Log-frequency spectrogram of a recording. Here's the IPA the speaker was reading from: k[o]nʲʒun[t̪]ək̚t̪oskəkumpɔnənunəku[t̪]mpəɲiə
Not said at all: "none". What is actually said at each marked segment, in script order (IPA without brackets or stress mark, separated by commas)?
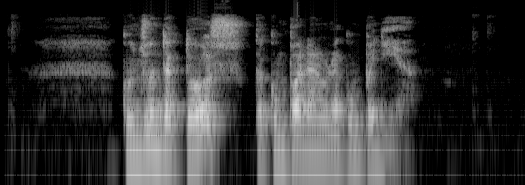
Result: u, d̪, none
